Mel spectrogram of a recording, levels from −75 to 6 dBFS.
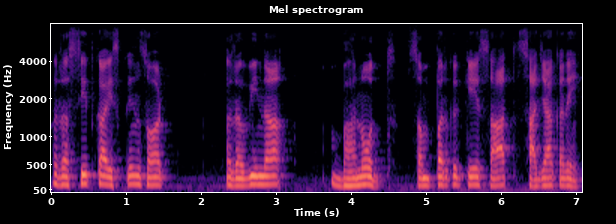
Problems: background sounds at intervals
